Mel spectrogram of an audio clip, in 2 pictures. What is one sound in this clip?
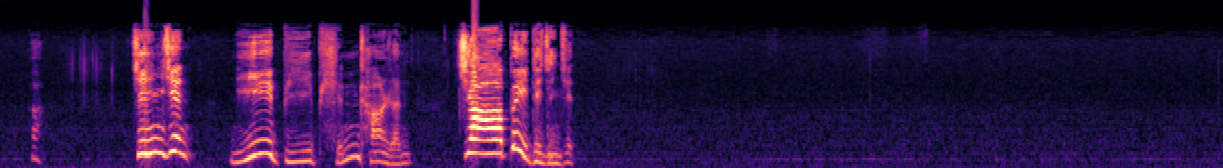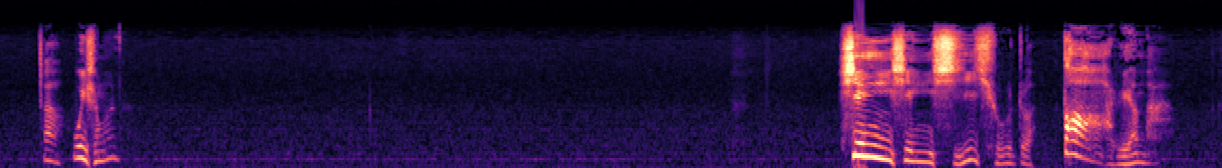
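An elderly man speaks calmly into a close microphone, pausing at length between phrases.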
